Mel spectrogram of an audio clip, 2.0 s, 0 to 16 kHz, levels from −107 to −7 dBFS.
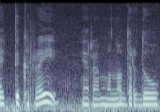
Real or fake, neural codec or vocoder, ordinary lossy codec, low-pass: real; none; AAC, 64 kbps; 14.4 kHz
